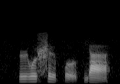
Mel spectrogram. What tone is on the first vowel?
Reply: high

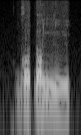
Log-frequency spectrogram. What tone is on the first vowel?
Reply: high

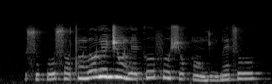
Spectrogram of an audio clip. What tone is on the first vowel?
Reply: low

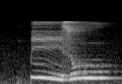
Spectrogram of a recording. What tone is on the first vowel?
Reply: falling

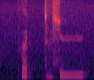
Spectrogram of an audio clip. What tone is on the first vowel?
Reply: high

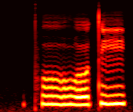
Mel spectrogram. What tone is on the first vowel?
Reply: low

